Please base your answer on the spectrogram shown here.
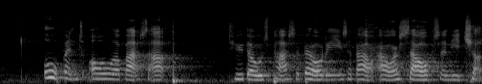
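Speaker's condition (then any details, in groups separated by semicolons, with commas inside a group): Deafness; born deaf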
